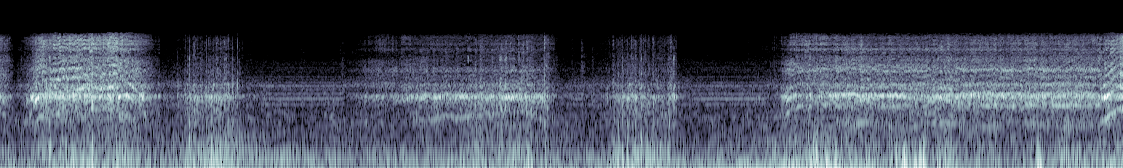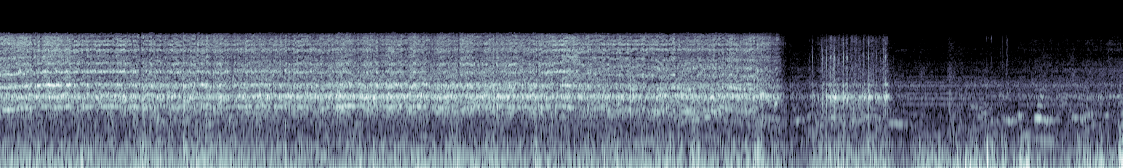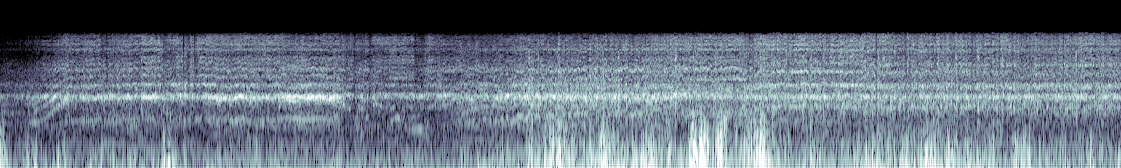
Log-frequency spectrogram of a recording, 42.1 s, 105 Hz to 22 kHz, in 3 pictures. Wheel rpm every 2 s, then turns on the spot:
100, 20, 40, 30, 20, 90, 110, 190, 200, 200, 190, 140, 20, 20, 90, 130, 100, 120, 160, 190, 190.
2-4 24-26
